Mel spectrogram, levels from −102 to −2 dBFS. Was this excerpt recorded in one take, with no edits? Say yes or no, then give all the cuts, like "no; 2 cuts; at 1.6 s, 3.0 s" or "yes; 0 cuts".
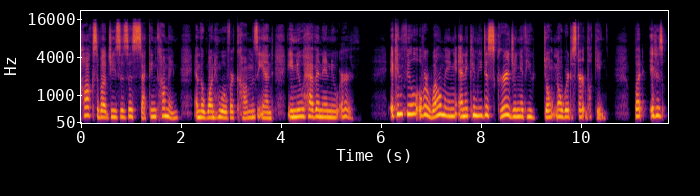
yes; 0 cuts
